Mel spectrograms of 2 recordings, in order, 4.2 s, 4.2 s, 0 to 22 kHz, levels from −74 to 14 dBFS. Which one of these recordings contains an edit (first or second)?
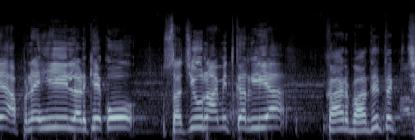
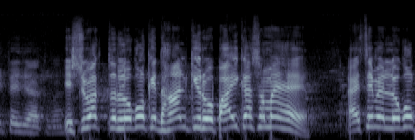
first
